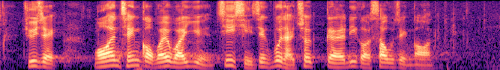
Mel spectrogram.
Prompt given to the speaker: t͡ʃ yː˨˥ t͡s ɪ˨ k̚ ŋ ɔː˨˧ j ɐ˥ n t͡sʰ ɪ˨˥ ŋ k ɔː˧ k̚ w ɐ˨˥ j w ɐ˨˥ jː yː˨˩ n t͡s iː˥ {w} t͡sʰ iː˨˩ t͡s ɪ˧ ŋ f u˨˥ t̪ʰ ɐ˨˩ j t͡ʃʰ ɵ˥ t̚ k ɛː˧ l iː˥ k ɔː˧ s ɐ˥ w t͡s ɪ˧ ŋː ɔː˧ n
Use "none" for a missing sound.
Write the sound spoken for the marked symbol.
none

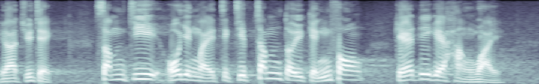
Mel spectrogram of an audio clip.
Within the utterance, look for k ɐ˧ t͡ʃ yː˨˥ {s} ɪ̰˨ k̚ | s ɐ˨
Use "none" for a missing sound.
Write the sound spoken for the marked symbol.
t͡s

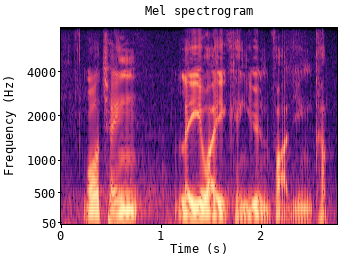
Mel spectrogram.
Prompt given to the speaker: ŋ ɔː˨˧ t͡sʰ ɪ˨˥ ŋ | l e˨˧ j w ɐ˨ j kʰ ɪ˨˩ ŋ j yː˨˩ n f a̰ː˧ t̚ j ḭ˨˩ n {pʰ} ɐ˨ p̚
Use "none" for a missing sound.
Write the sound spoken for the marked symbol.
kʰ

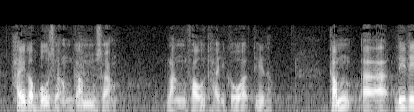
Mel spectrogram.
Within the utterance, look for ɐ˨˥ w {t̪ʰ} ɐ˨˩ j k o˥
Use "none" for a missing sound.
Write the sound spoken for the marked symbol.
t̪ʰ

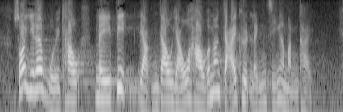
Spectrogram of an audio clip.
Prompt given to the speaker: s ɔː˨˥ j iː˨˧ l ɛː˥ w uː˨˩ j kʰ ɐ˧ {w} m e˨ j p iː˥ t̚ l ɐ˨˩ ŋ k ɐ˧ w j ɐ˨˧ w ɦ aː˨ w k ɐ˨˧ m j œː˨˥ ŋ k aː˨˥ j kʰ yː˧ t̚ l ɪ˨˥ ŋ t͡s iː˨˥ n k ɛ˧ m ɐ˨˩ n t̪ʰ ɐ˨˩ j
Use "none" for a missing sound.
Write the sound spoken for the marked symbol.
w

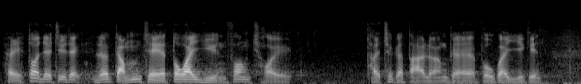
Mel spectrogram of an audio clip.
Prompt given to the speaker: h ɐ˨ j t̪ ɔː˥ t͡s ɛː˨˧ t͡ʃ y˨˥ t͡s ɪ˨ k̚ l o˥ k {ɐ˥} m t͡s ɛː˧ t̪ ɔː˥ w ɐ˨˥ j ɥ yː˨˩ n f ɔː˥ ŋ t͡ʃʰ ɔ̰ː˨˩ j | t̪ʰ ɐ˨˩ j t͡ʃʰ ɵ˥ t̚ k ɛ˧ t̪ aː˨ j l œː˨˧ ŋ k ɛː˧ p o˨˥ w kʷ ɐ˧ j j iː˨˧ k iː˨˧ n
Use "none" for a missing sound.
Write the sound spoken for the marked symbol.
ɐ˨˥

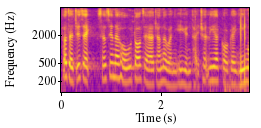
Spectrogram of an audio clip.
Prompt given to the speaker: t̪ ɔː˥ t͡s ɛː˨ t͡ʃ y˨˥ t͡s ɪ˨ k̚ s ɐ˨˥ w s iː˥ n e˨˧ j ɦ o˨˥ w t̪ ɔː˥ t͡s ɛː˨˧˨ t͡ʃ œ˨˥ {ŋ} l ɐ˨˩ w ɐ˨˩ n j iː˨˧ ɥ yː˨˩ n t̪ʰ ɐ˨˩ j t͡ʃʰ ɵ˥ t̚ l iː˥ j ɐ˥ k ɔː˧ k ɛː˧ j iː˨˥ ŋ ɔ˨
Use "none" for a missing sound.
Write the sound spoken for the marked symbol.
n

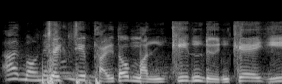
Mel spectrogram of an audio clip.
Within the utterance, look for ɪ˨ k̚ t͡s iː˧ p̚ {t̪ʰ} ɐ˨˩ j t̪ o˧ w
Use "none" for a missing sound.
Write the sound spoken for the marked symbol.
t̪ʰ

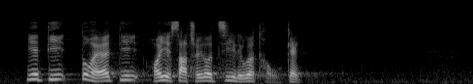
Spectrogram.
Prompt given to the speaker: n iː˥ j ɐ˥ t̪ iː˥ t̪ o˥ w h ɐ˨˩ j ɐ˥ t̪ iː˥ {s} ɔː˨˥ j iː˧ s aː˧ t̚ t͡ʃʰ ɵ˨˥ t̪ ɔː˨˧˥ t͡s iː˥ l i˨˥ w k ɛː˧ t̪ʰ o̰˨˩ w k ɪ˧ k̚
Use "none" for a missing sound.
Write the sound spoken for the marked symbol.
h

